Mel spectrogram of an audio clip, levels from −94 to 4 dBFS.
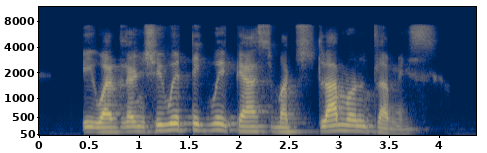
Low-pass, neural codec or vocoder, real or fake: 7.2 kHz; codec, 16 kHz, 2 kbps, X-Codec, HuBERT features, trained on general audio; fake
